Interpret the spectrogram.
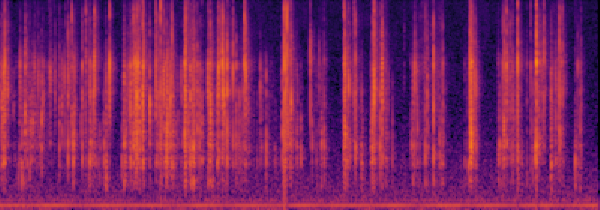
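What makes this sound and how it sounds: A small sealed Welch's Fruit Snacks bag made of plastic film and full of gummies is tapped and scratched with long fingernails and crinkled. Quick, dry, bright crackles and scratchy bursts come in irregular clusters with brief quiet gaps, each sound stopping instantly without ring. A faint steady low hum sits underneath throughout.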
